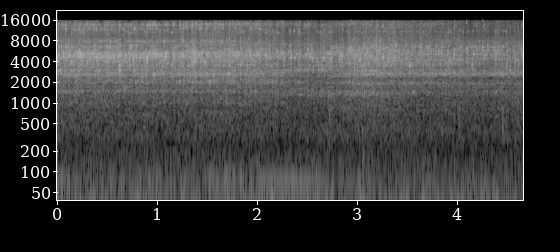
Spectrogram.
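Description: Fingertips and nails scratch and tap the ridged wooden surface of a hollow cactus-skeleton rainstick with a striped end cap. The result is a steady, bright, hissing scrape with a fine rattling texture that holds an even level throughout, with no low end.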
